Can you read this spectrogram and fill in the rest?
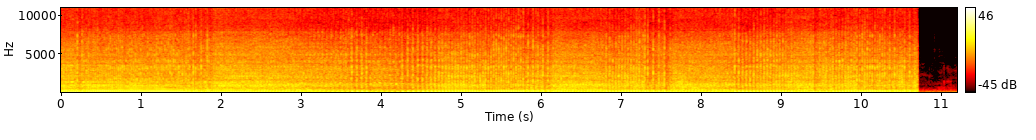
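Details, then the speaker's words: Original engine of a 1960s Trojan mini tractor, first run after about 40 years stored and an ultrasonically cleaned carburettor: runs unevenly, hunting and stumbling for about ten seconds before cutting out; carburettor setup still needs sorting. "have it running it's not running amazingly but we have it running"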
